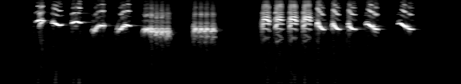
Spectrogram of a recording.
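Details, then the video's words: Greater green leafbird song rich in borrowed phrases, meant as a training recording for other birds: sharp chirps, two harsh buzzy bursts, then a fast run of bright downslurred notes. "Burung Cucak Ijo Isian Istimewa Cocok Buat Masteran"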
